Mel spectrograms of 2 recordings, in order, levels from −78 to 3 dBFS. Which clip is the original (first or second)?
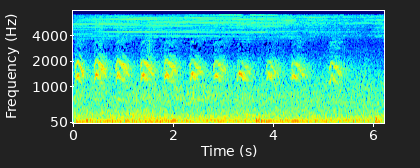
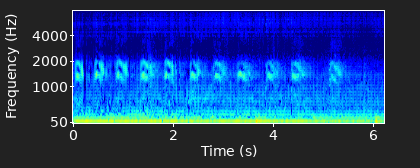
first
